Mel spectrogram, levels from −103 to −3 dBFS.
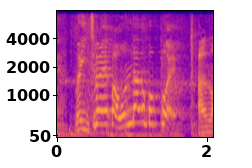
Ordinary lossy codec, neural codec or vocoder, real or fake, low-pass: none; none; real; 7.2 kHz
